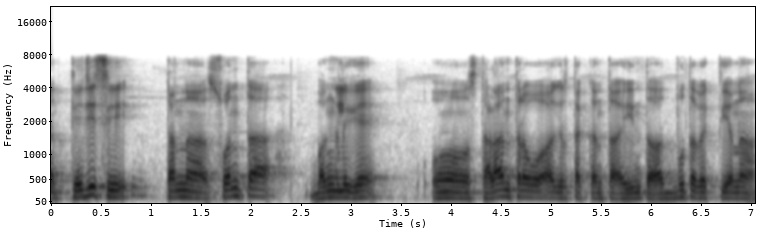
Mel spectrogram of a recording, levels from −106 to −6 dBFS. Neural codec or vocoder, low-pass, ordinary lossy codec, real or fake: none; none; none; real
